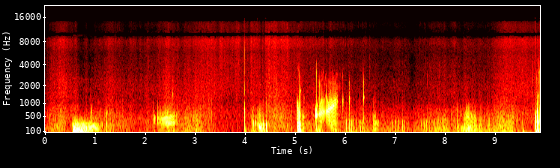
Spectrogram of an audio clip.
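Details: Hungry stomach growling (borborygmi): irregular low gurgles and rumbling squeaks from the belly; normal bowel sound.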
